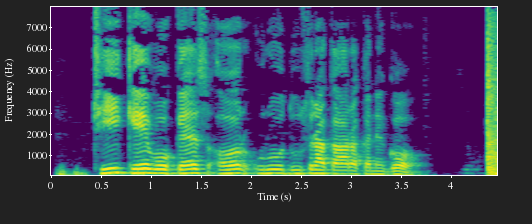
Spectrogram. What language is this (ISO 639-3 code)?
ggg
